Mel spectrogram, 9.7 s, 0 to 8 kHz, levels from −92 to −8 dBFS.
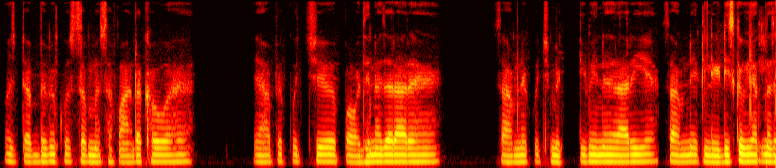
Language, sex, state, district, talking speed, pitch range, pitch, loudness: Hindi, male, Goa, North and South Goa, 205 wpm, 115-125 Hz, 120 Hz, -33 LUFS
